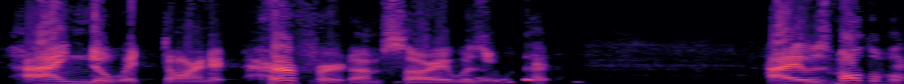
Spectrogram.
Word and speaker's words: Hereford: Did I pronounce that correctly? It's Hereford. I knew it, darn it. Hereford.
